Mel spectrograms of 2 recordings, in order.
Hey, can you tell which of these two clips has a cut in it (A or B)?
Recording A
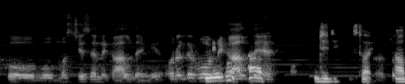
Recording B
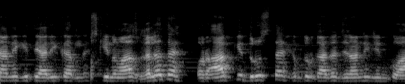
B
